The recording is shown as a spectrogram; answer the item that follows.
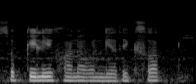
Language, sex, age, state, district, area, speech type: Urdu, female, 18-30, Delhi, Central Delhi, urban, spontaneous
